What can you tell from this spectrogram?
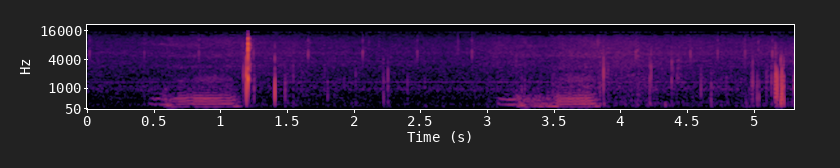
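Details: Casey, a female Maltese poodle, snores while cuddled comfortably in a blanket on the couch: two short, low, buzzy harmonic snores about two and a half seconds apart, with faint soft clicks and rustles between them.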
